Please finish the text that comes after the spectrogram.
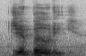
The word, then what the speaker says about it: Djibouti: Oh, skip the D. Djibouti.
